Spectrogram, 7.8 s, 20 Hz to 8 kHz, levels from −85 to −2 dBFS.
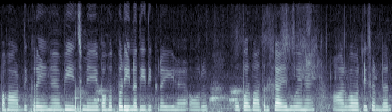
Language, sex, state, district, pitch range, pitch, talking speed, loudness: Hindi, female, Punjab, Pathankot, 230-235 Hz, 235 Hz, 170 wpm, -17 LUFS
